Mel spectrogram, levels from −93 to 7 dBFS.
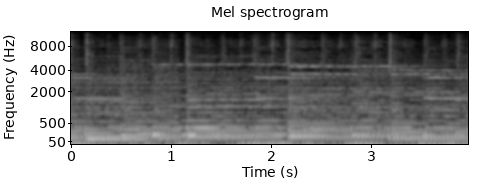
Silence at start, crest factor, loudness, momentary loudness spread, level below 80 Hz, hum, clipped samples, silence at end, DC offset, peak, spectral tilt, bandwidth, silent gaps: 0 s; 12 dB; -31 LUFS; 4 LU; -48 dBFS; none; under 0.1%; 0 s; under 0.1%; -18 dBFS; -6 dB/octave; 12 kHz; none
